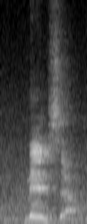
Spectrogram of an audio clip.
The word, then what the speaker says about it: Manasoiu: Manasoiu. Dan Manasoiu.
